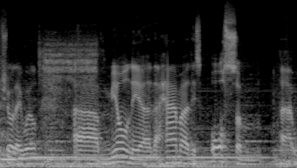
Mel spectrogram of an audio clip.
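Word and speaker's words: Mjölnir: is to work out how to pronounce it which is molnia uh in our movie at the moment until somebody corrects me I'm sure they will uh molia the hammer this awesome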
